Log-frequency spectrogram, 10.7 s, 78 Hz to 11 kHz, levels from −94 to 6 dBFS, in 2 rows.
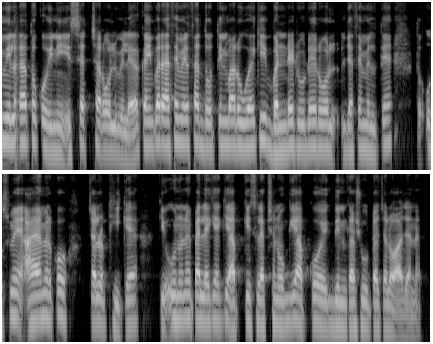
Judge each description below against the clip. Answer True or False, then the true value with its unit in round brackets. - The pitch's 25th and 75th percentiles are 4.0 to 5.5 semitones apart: False (2.8 semitones)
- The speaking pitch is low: False (150 Hz)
